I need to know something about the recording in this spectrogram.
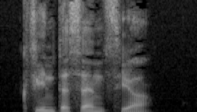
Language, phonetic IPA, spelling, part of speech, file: Polish, [ˌkfʲĩntɛˈsɛ̃nt͡sʲja], kwintesencja, noun, Pl-kwintesencja.ogg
